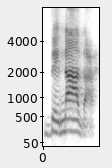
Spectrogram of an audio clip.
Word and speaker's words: de nada: say de nada, because the D's aren't that hard in Spanish. They're like de nada. If you do them just like a little bit softer, then it sounds much more native.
